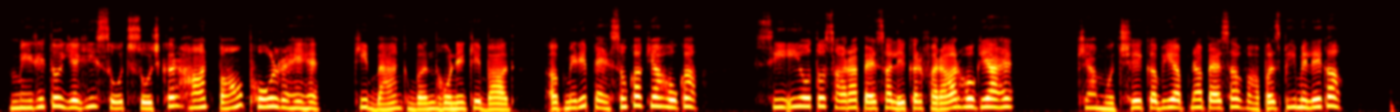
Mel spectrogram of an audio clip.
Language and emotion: Hindi, fearful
